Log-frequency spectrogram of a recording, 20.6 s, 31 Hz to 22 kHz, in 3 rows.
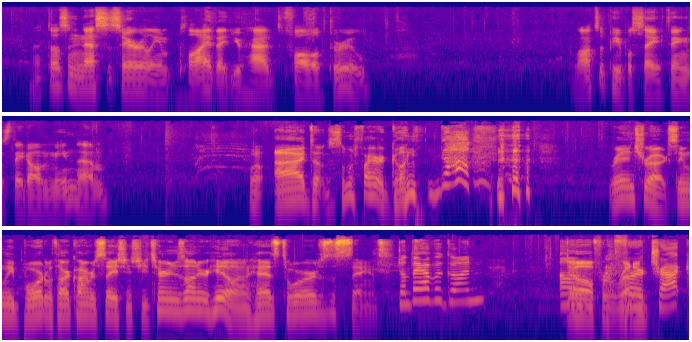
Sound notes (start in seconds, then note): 8.3 bang; 8.8 edited in scream; 11.5 chuckles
